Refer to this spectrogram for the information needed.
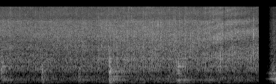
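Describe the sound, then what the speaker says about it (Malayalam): Tomatoes being stirred into a sizzling pan of chicken cashew nut masala, with steady close frying hiss and a few soft spoon scrapes against the pan, cut off abruptly at the end. "ശേഷം നന്നായിട്ട് എല്ലാം കൂടെ മിക്സ് ചെയ്ത്"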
